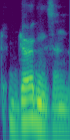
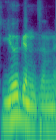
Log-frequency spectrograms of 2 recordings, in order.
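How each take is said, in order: First: The name is said with anglicized pronunciation. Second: The name is said with native-sounding pronunciation. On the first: This is how outsiders usually say the name. The speaker calls it wrong. "not Jurgensen, like you people say" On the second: This is how the name is really said. The speaker calls it right. "It's called Jurgensen"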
